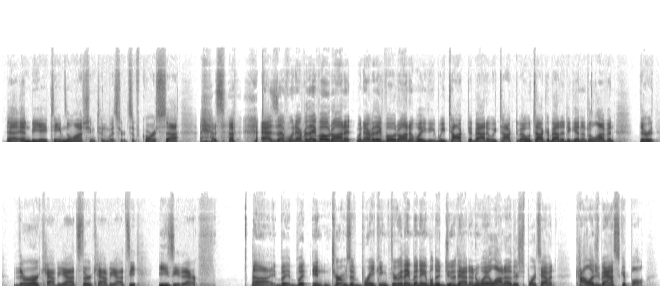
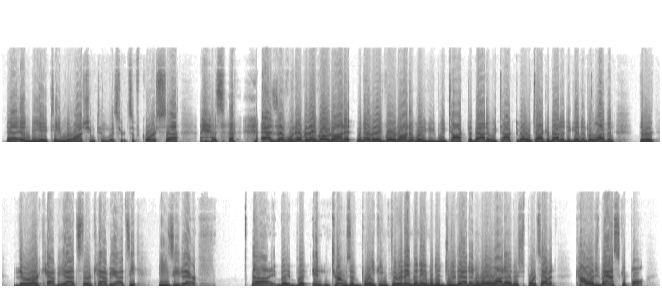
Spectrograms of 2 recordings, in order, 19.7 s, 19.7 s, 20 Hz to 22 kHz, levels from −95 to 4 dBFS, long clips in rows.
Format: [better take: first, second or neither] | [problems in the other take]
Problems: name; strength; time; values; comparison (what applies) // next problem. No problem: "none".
first | distortion; heavy; 20% of the sound clipped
